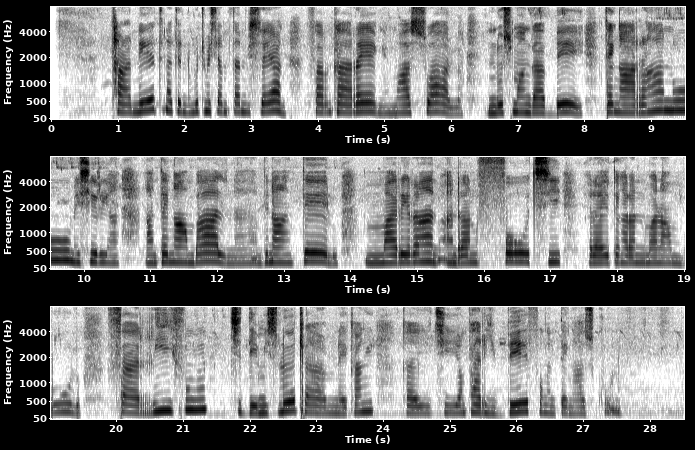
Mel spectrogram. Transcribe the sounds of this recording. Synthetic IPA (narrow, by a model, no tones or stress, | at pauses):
t̪ʰanet̪inat̪enɖ͡ʐumbuʈ͡ʂumisamint̪animiiz̥ejaŋəfaɾiŋkaɾeŋəmaswalənusumaŋɡabet̪eŋaɾanumisiɾiaant̪eŋambalanəmbinant̪elumaɾeɾanuaɳɖ͡ʐanufot͡si | rat̪eŋəɾanunimanambulu | farifuŋ | t͡sid̪emisiluaʈ͡ʂəminekʲaɲi | kait͡siampaɾibefoŋant̪eŋazu̥kʰṵnu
